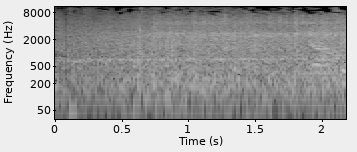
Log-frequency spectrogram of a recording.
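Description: Steady outdoor background rumble, even and unbroken, with no single sound standing out.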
